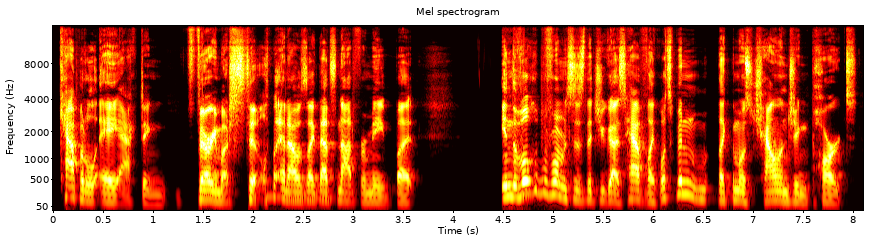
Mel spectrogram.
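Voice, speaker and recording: Male interviewer, casual convention chat, rambling questions, average pitch. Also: animated, fairly quick, fairly bright tone. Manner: chatty, laughing, rambling questions. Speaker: podcast interviewer.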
